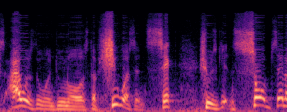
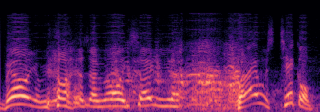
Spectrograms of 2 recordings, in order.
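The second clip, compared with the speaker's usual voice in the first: laughing; 5 semitones higher than usual. Real, not acted. Laughing while retelling excitement.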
